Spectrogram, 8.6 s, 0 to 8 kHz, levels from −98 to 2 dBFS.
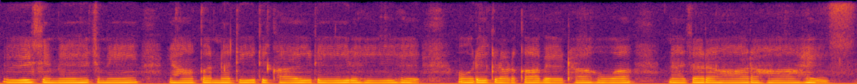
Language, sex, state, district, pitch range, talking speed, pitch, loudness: Hindi, female, Rajasthan, Jaipur, 180-190 Hz, 135 wpm, 185 Hz, -18 LUFS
